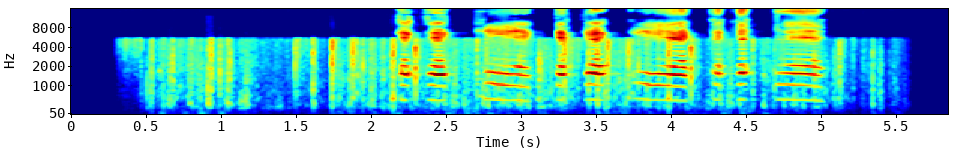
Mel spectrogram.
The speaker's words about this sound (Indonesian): Kemudian terdengar suara dari atas kayu. Tetapi yang tampak hanyalah seekor burung.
